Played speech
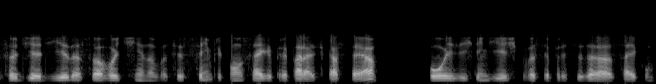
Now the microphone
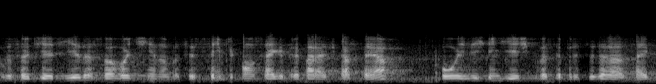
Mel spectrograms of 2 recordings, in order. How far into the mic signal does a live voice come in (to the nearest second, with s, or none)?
none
